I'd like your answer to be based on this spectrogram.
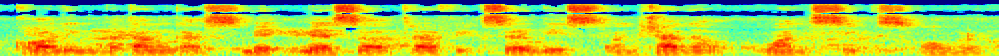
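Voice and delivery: very loud call over the radio. Acted. Ship hailing traffic service on radio.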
